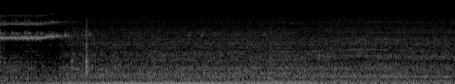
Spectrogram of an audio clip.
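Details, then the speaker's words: 2006 Nissan Maxima, engine idling with A/C on, alternator under test: sharp high belt squeal under a second then steady engine hum, voltage touching 14 V; belt slipping under accessory load, suspected from alternator or A/C compressor load, not confirmed. "All right, squeal is lessening up. We touched 14 volts there for a second."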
